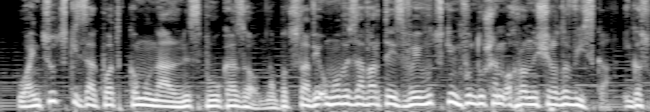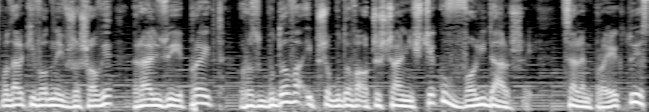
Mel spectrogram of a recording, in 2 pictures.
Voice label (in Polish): Spot radiowy; promujacy projekt sierpien wrzesien 2014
